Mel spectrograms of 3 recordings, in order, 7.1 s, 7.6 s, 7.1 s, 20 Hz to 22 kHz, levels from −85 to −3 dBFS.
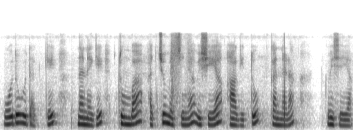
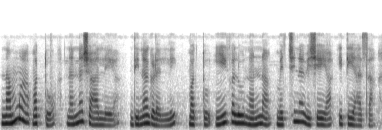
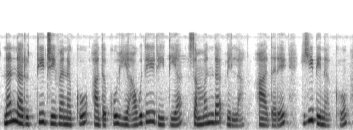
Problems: none marked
